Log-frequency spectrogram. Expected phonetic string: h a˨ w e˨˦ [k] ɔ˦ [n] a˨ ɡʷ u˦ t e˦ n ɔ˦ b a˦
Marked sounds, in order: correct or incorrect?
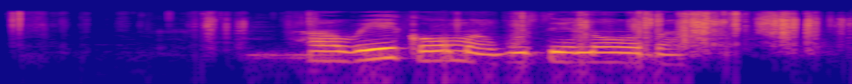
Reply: correct, incorrect: m

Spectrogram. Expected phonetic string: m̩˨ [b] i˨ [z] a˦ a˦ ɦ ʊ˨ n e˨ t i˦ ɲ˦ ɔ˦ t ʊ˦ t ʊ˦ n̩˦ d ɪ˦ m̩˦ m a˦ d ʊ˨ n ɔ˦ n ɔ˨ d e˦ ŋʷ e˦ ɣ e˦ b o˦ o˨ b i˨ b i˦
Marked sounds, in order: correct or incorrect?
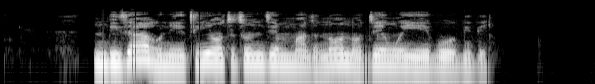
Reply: correct, correct

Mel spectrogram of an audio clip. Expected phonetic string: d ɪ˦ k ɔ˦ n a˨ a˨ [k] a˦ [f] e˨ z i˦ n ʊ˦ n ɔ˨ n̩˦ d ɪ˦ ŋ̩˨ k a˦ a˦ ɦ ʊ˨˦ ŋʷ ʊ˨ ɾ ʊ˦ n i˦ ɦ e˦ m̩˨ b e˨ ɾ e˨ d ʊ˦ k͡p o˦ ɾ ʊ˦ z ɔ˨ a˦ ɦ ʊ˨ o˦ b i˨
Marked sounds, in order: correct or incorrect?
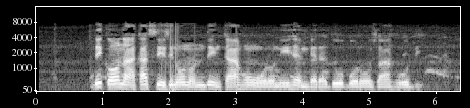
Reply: correct, incorrect: s

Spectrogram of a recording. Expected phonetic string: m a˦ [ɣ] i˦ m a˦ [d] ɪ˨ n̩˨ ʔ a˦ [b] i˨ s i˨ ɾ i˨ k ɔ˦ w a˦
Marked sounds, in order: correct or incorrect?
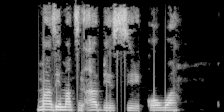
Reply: incorrect: z, incorrect: t, correct

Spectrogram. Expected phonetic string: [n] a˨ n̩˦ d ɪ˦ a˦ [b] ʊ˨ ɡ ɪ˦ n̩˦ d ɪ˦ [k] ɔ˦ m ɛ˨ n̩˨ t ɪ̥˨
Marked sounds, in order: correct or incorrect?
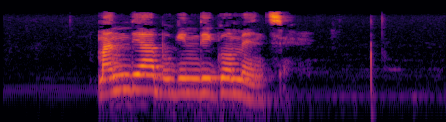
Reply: incorrect: m, correct, incorrect: ɡ

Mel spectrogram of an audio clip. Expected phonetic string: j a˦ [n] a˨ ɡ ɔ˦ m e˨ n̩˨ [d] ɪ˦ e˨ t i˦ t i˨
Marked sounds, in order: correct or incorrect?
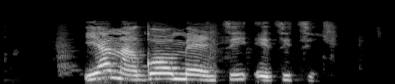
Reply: correct, incorrect: t

